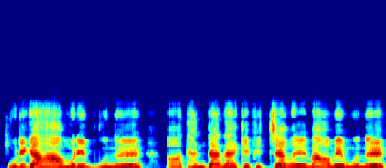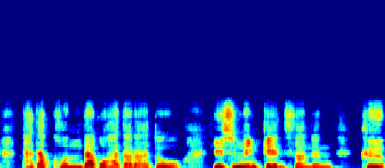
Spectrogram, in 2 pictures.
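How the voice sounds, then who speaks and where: A woman's voice: lowish voice, a bit bright. A woman pastor giving an earnest daily devotional sermon, often turning to her listeners with questions.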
